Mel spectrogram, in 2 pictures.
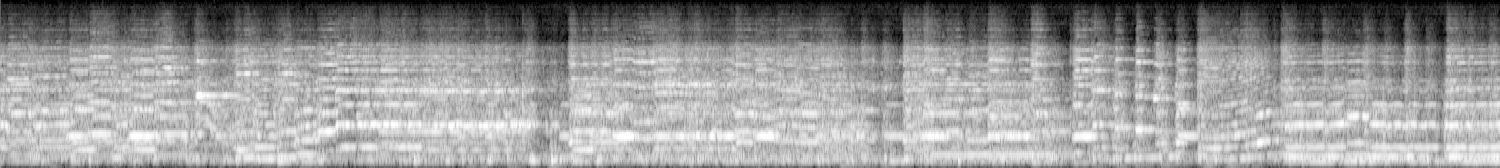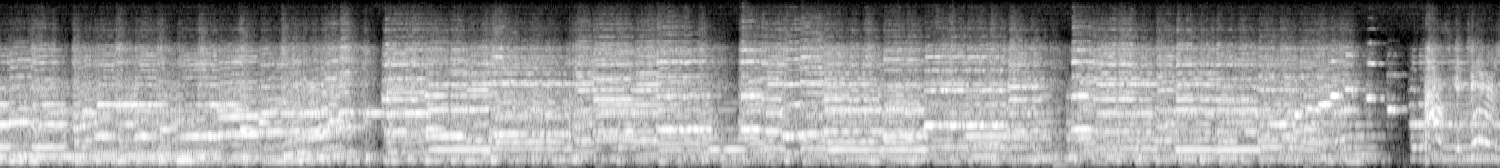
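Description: Lively instrumental show-tune music from a studio band, with no singing, breaking off briefly about a second before the end.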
